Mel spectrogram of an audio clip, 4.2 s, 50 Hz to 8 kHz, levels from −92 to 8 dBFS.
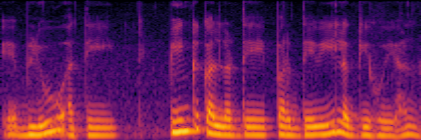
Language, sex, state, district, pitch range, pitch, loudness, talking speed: Punjabi, female, Punjab, Fazilka, 160-190 Hz, 170 Hz, -14 LUFS, 140 wpm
